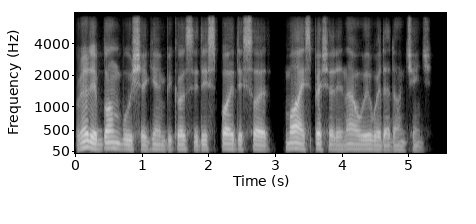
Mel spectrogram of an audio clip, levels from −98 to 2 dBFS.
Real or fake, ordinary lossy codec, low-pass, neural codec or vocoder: fake; none; 7.2 kHz; codec, 16 kHz, about 1 kbps, DyCAST, with the encoder's durations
